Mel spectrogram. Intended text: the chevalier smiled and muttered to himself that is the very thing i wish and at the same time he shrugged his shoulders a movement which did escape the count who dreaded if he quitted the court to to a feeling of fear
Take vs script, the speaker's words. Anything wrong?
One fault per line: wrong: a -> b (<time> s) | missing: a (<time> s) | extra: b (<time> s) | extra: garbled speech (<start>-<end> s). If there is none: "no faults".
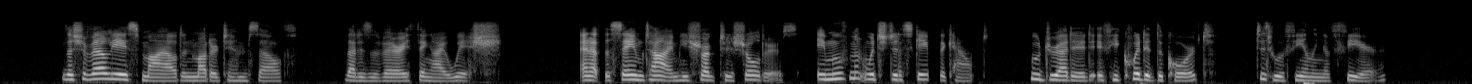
no faults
